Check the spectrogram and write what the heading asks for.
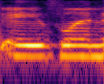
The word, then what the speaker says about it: Aislin: love your names um is it right thank you yes it's Aslan it's an Irish name love it all right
